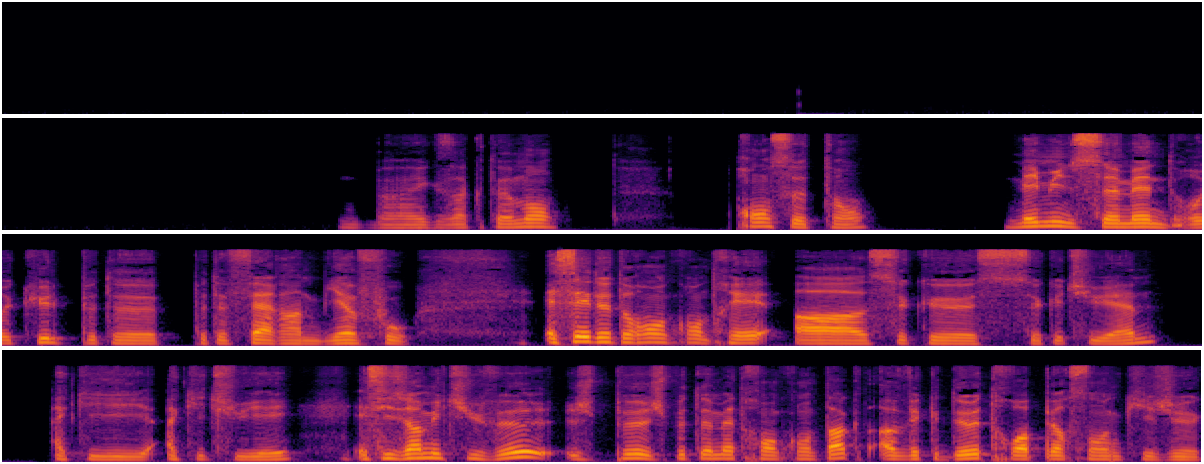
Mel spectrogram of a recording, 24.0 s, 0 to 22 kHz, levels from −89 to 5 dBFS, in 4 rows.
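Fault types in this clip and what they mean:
Bluetooth stall: likely radio interference delayed packets until the headphone buffer emptied, pausing playback until resent data arrived. The speech cuts to silence for about 38 ms at 9.64 s and 10 ms at 23.54 s, then resumes.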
